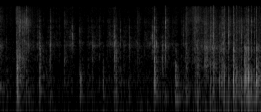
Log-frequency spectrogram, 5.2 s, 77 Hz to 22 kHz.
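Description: Long nails tap the green plastic cap and neck of a 1.5 L clear plastic bottle that is partly full of water. The result is a quick, uneven run of light, crinkly plastic clicks and taps with a bright edge, each dying away almost at once.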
